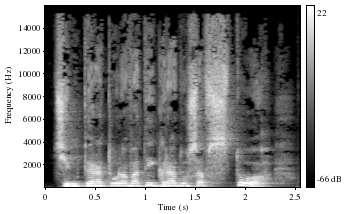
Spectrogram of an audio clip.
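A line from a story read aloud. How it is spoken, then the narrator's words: Exclaimed. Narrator (Russian): воскликнул я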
